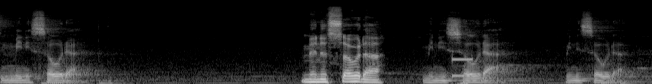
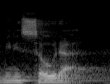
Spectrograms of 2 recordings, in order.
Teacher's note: Look at the T. It's pronounced not like a T, more like a D, like Minnesota. It's the flat T.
